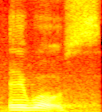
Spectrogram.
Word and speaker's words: AWOS: AWOS.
